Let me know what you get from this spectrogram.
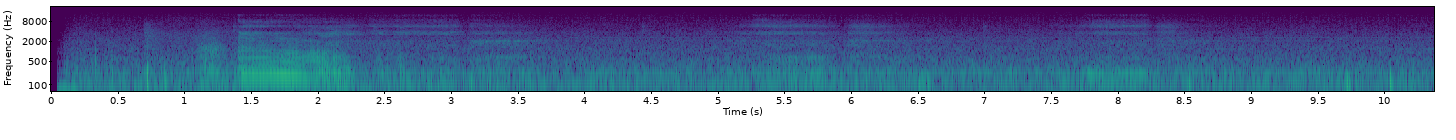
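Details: Beagle named Lightning sleeping relaxed at night, giving soft, low snores: breathy rasping bursts roughly every three seconds, the first longest and loudest, over a quiet, steady room hiss.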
